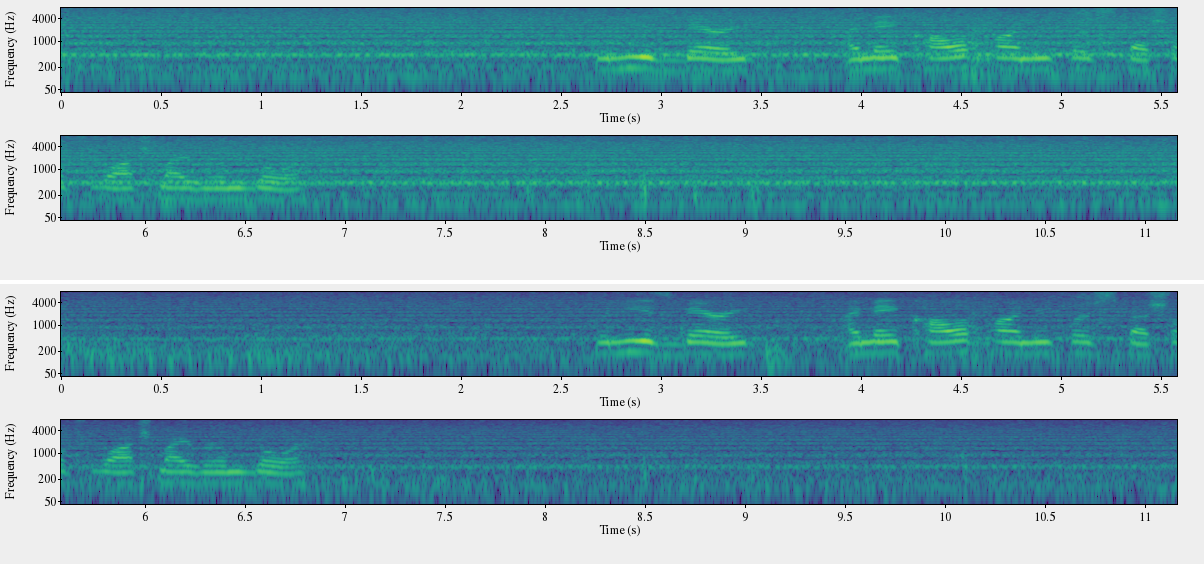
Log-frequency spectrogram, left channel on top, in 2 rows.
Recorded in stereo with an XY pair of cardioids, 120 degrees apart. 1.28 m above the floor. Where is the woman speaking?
5° left.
